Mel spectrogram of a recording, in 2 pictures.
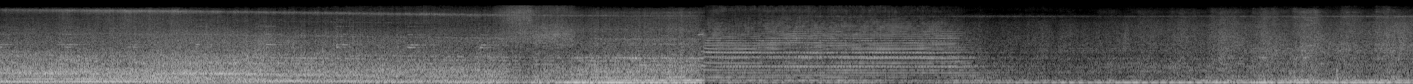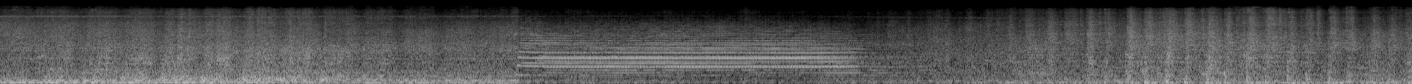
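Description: Diesel locomotives of a heavy freight train running past, then loaded hopper cars rolling by with a steady clickety-clack of wheels over the rails. The locomotive horn sounds two long, steady blasts, about seven and nineteen seconds in, each lasting some three seconds.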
